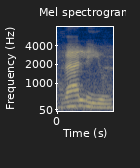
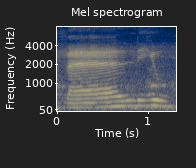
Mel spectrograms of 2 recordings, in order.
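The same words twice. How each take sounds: First: Said in the usual way. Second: "فاليو" very slow, long held vowels; sounded out. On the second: Shown as a demonstration. Teacher introducing "فاليو" to learners, drawn out very slowly.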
